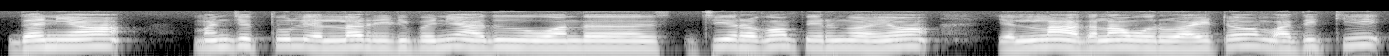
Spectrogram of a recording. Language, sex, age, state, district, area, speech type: Tamil, female, 45-60, Tamil Nadu, Tiruvannamalai, rural, spontaneous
